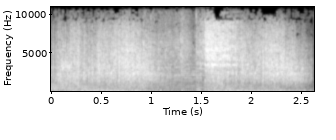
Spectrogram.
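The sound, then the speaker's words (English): A giant beanstalk, chopped through with an axe, toppling and crashing down: a loud, rumbling crash, a continuous roar of heavy booming and splintering that surges again partway through, with no voices. “Finally, Jack chopped all the way through the beanstalk and sent it toppling.”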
